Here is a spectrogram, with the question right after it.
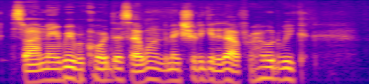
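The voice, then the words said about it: Hoarse, strained voice. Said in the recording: “I'm losing my voice between talking too much and allergies”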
